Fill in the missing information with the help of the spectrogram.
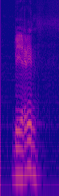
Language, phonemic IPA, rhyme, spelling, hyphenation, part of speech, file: Dutch, /beːˈrɪn/, -ɪn, berin, be‧rin, noun, Nl-berin.ogg
- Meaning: a she-bear / female bear (female large predatory mammal of the family Ursidae)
